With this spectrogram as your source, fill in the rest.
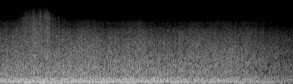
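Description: A V2 missile detonation on a recreated Blitz-era street bursts in a loud, deep, rumbling blast that stays dense and powerful before slowly tapering off at the end.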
